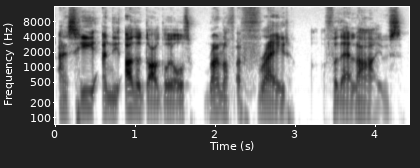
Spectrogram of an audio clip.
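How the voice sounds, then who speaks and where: Man narrating a children's story, lively pitch. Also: measured pace, smooth, no room sound, clean studio sound. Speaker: storyteller reading aloud.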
